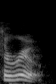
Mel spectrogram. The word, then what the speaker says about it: Theroux: His father is Paul Theroux, and you pronounce it Theroux, like true.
